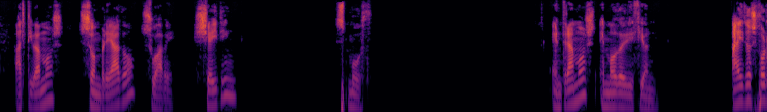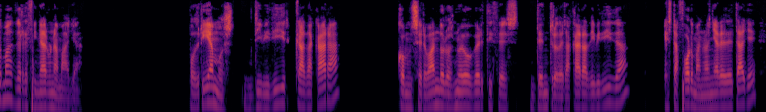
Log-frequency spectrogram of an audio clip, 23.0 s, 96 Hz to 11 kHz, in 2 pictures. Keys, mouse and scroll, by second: 0.0 t, 4.5-9.8 drag, 9.8 Tab, 10.6-14.6 middle drag.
